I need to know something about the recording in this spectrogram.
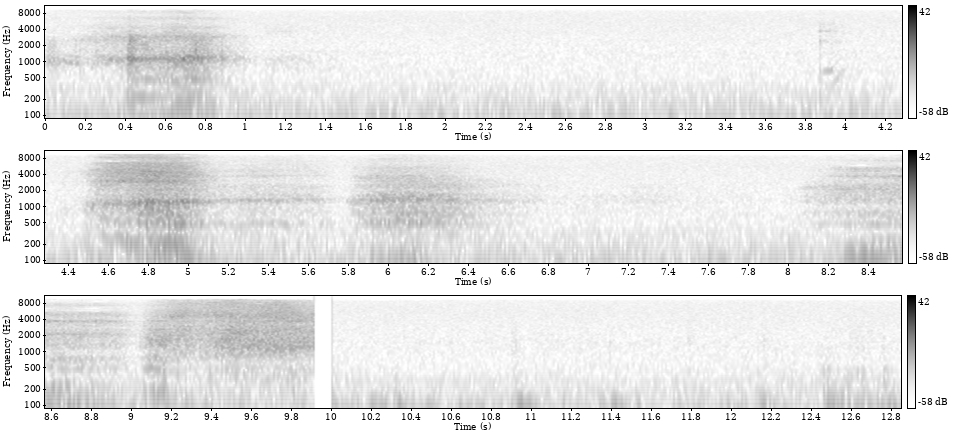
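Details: Snoring during sleep: intermittent rough, rattling breathing noises in a few irregular bursts with quiet gaps.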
